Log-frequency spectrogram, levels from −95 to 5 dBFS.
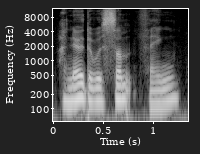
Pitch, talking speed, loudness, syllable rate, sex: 140 Hz, 220 wpm, -18 LUFS, 7.3 syllables/s, female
